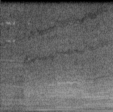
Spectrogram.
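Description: A hypercar in a racing video game streaks past with a rising engine whine and a pitch shift over roaring broadband road noise, loud and close throughout the short stretch.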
